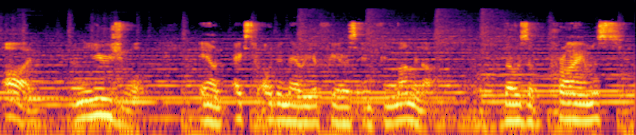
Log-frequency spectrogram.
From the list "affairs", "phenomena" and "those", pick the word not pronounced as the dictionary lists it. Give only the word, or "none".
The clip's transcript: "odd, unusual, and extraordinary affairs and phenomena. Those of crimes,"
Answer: none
